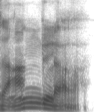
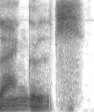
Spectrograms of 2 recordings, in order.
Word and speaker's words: Angla: It's funny that Telugu, of all languages, uses Angla. The Americans pronounce them as angles. Okay, it's a terrible pronunciation. They're not some angles. It's Angla.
